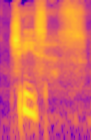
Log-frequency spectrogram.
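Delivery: breath-soft, whispered name; hushed. Acted. Pastor tells congregation it's always about Jesus, hushed. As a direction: let the name fall to a hush.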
